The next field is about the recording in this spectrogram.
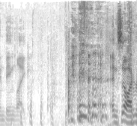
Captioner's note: all laughing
